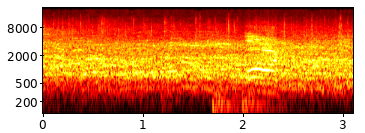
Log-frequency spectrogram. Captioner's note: crowd booing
